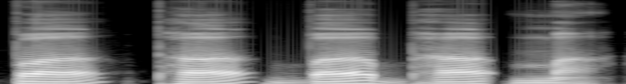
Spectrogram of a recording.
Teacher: ओ यानी ओष्ठ हमारे होंठ। जहां से प वर्ग की ध्वनियां निकलती हैं। प भ म। यह गले से लेकर होठों तक का एक परफेक्ट सीक्वेंस है।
